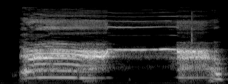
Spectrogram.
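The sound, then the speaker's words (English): A single monstrous, throaty scream erupts from deep in a woman's throat, loud and sustained for about two seconds, its harsh tone thinning briefly in the middle before swelling again and cutting off. “A monstrous scream erupted from deep in Annalise's throat.”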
